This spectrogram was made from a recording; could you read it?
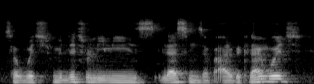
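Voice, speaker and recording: A man's voice: low voice, normal speed, warm tone. A man from Tunisia tutoring a student one-on-one in an online lesson, patient and encouraging, often repeating his praise. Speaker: Arabic tutor. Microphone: video call. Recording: dull video call audio.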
